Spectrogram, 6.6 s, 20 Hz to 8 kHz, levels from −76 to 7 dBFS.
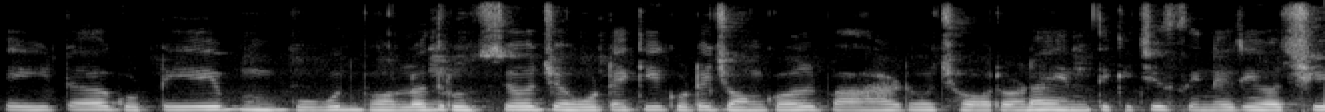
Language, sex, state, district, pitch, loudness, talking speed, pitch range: Odia, female, Odisha, Khordha, 215 Hz, -15 LUFS, 135 wpm, 205-220 Hz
